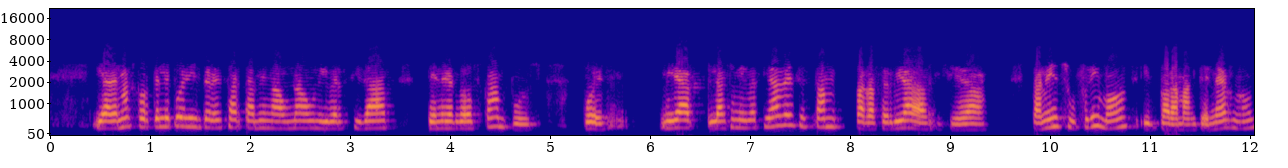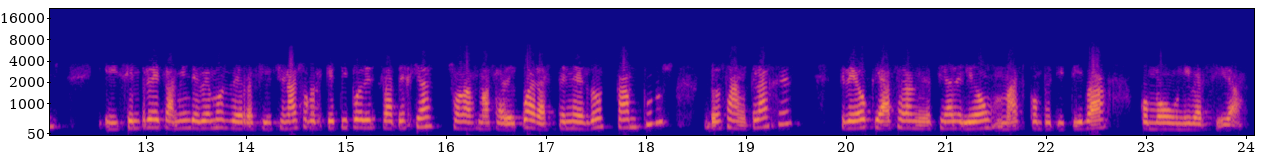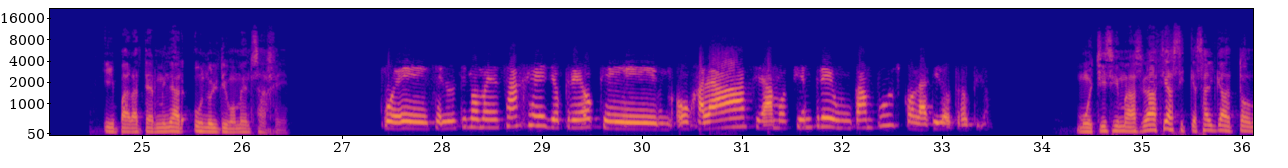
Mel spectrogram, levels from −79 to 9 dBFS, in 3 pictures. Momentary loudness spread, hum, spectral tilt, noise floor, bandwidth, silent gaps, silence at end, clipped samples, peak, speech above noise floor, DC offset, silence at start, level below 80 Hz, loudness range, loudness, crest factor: 10 LU; none; -6 dB/octave; -81 dBFS; 11 kHz; none; 0 s; under 0.1%; -4 dBFS; 61 dB; under 0.1%; 0.45 s; -64 dBFS; 5 LU; -21 LUFS; 16 dB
